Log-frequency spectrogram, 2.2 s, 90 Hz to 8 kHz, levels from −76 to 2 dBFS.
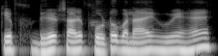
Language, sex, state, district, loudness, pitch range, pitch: Hindi, male, Jharkhand, Garhwa, -15 LUFS, 140-150 Hz, 145 Hz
